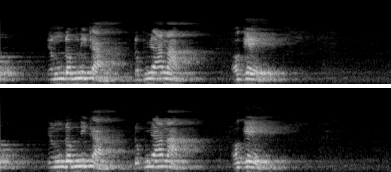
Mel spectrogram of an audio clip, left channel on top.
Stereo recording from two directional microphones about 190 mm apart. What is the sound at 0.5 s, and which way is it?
A woman's voice, 45° left (ahead or behind).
